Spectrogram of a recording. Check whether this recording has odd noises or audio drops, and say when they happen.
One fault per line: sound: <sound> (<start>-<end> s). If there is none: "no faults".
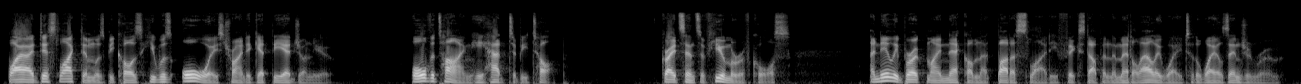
no faults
